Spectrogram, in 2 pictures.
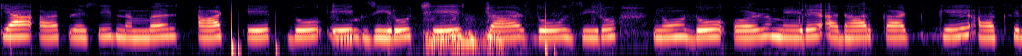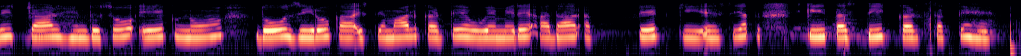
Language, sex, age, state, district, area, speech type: Urdu, female, 18-30, Bihar, Saharsa, rural, read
